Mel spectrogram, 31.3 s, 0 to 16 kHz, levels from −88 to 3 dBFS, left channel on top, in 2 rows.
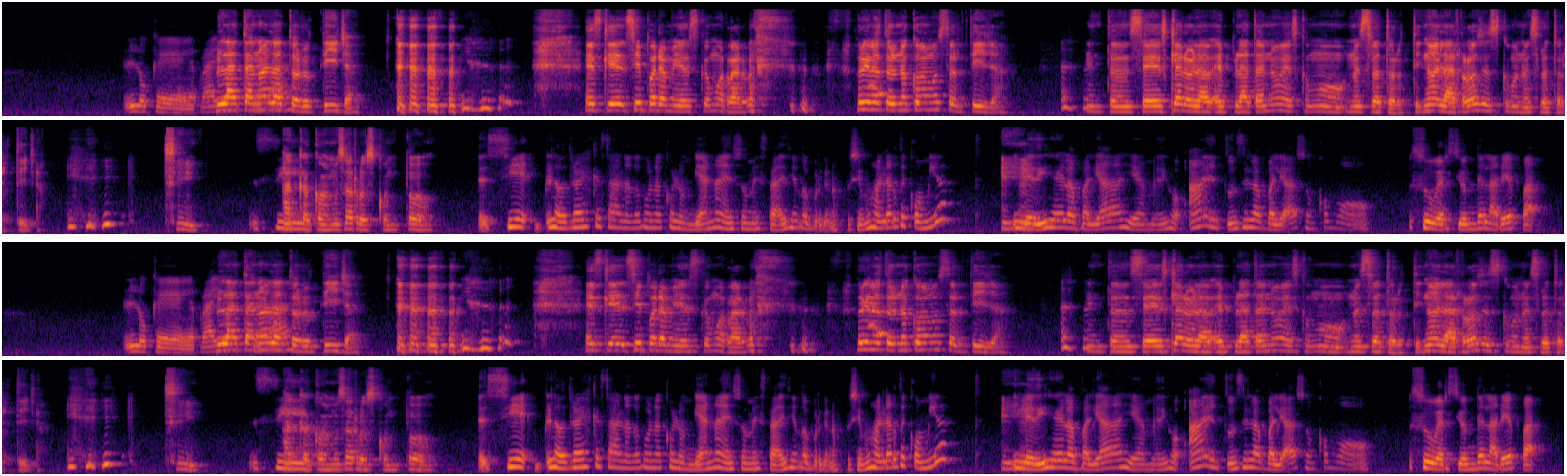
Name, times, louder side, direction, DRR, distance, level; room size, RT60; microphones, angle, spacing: voice 1, 1.2-2.9 4.6-5.1 8.7-8.8 10.6-10.9 16.3-16.7 18.1-18.7 20.4-25.1 25.7-29.3 29.7-30.9, right 2 dB, 15° right, 9 dB, 0.3 m, -31 dB
voice 2, 2.1-3.6 3.9-4.4 5.3-8.1 8.6-10.1 10.8-16.0 17.3-17.6 18.4-19.9 25.6-26.0, left 4 dB, 40° left, 9 dB, 0.9 m, -27 dB
13.0 x 6.4 x 2.2 m, 0.35 s
head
